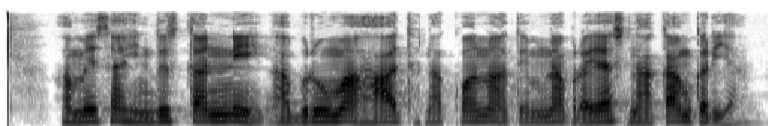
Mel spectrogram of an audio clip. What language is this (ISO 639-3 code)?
guj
